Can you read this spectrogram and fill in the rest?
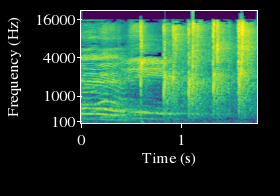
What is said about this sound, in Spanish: Aplauso.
